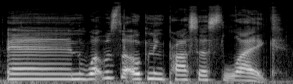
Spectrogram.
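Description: Higher, creaky-voiced young woman interviewer. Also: a little slow. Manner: brief prompts and soft acknowledgments. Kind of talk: interview questions.

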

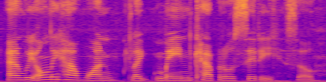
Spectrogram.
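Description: Young female interview guest, mid-range pitch, informal and a bit hesitant, conversational answers. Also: normal speed, no echo. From Cambodia. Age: young adult. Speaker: student guest being interviewed. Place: radio studio.

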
